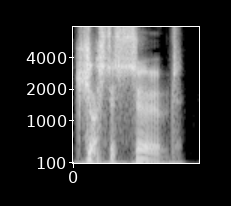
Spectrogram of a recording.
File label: Justice Served, human male heroic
